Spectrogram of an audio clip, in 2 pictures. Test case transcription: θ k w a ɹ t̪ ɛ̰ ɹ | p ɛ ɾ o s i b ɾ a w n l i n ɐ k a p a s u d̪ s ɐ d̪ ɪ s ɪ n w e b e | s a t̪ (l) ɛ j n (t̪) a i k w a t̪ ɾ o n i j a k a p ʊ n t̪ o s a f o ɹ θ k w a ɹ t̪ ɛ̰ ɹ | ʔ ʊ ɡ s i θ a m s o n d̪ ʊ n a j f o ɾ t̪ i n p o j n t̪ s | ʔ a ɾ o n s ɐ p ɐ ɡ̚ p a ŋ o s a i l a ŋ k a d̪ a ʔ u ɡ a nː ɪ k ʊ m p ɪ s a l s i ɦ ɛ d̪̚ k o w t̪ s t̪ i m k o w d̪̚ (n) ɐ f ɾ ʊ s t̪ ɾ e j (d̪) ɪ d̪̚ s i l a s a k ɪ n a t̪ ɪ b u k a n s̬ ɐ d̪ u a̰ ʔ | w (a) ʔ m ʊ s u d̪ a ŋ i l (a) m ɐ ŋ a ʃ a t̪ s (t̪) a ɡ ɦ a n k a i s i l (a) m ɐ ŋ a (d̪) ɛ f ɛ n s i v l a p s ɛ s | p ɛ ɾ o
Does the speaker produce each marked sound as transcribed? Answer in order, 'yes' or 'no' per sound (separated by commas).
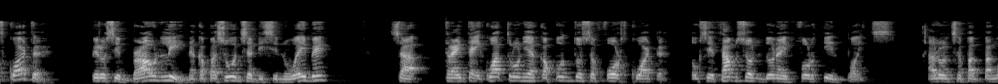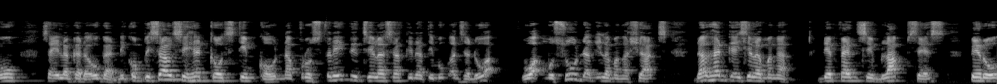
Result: no, yes, yes, no, yes, yes, no, yes, yes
